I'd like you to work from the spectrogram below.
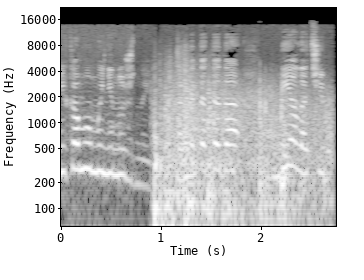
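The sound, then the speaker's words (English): An artillery shell exploding in Mariupol, a deep, rumbling boom that bursts in under a talking voice and rolls on while the speech continues. “Tatiana Bushlanova no longer flinches at the sound of exploding shells.”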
